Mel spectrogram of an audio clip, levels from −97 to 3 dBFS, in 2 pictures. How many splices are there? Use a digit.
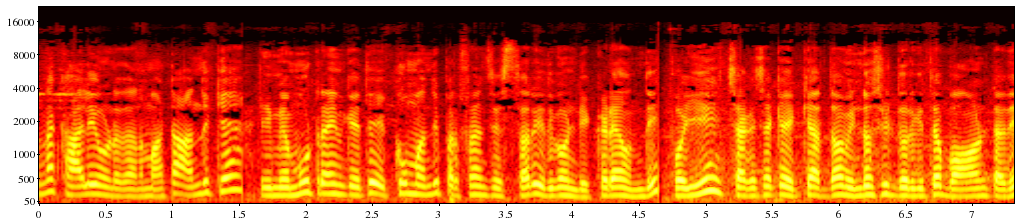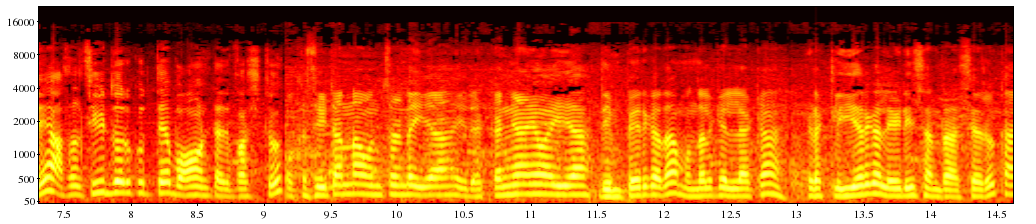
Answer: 5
